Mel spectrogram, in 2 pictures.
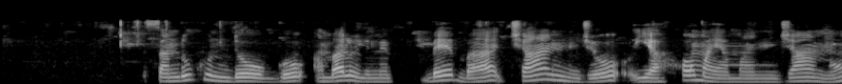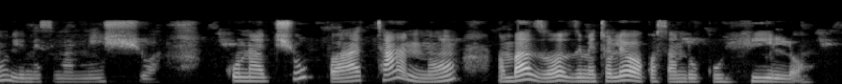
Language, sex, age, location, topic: Swahili, female, 18-24, Kisii, health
